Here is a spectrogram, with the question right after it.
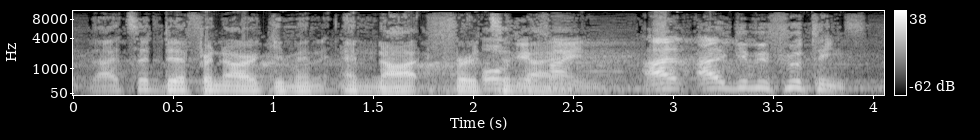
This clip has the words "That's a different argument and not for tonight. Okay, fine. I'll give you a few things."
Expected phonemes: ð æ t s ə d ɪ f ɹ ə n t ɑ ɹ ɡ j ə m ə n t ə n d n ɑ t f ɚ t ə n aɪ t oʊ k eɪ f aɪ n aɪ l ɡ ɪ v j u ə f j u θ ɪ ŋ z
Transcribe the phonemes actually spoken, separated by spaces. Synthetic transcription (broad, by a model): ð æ t s ə d ɪ f ɹ ə n t ɑ ɹ ɡ j ə m ə n t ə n n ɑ t f ɚ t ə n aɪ ɑ ɪ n aɪ l aɪ l ɡ ɪ v j u f j u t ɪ ŋ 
